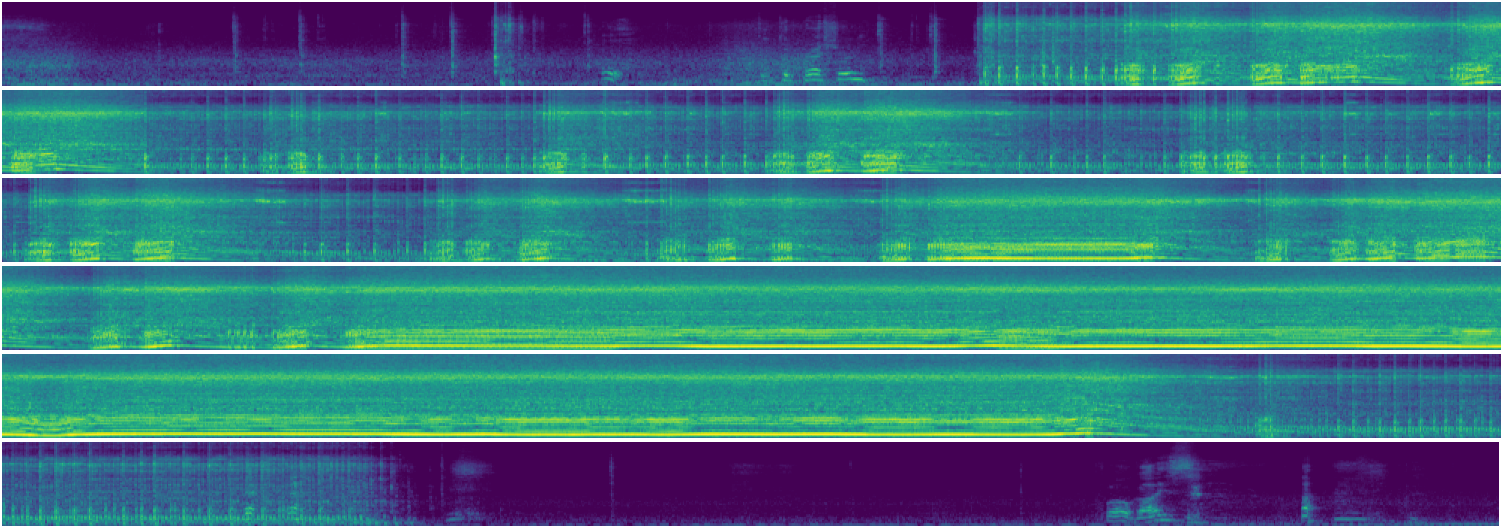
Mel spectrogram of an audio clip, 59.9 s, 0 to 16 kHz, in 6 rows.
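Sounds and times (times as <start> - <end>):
chainsaw revving: 6.5 - 52.8.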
